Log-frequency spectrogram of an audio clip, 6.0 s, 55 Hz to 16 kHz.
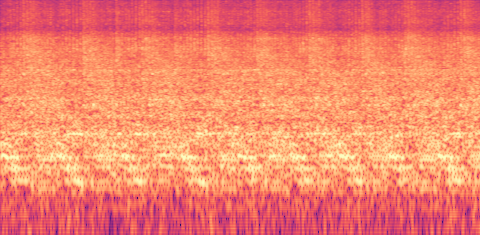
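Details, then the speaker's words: Troy-Bilt TB42 rider, Powermore 541cc single-cylinder, running on old gas: loud, high buzzing with a faint slow rise and fall in the note; good compression but it seems to need a carb clean, fuel delivery suspected, not confirmed. "So, it does sound like it needs a little bit of a carb clean or something along those lines, but the good news is it sounds like it's got what it needs. Good compression and everything."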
